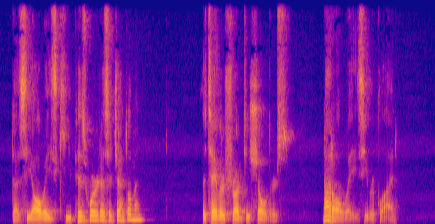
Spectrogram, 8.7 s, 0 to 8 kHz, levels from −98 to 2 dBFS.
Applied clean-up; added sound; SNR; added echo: none; none; none; none.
